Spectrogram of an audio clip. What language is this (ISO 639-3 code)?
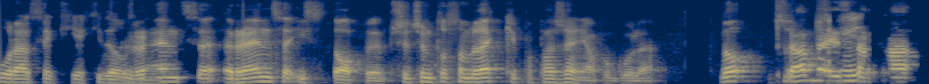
pol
